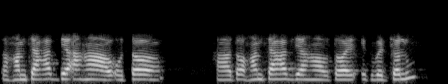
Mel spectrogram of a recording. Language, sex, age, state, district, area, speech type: Maithili, female, 18-30, Bihar, Darbhanga, rural, conversation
